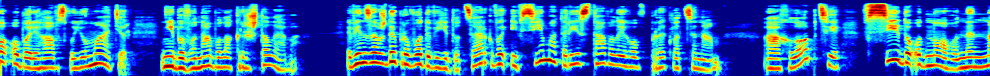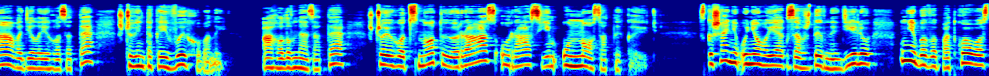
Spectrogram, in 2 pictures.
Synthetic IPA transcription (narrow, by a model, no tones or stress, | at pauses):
ɔʔɔbɔɾʲiɦɑwsʋɔjumɑtʲḭrʲ | nʲibɪʋɔnɑbʊlˠɑkɾɪʃt̪ɐlˠɛʋɐ | ʋʲinzɐwʒd̪ɪpɾɔʋɔd̪ɪwjjid̪ɔt̪sɛrkʋɪʔiwsʲimɐt̪eɾʲist̪ɑʋɪlˠɪjɔɦɔwpɾɪklˠɐd̪̚sɪnɑm | ɐxlˠɔpt͡sʲiw̥sʲid̪ɔʔɔd̪nɔɦɔnɛnɑʋedʲilˠɪjɔɦɔzɐt̪ɛʃt͡ʃɔʋʲint̪ɐkɪjʋɪxɔʋɐ̰nɪ̰j | ɐɦɔlˠɔwnɛzɐt̪ɛ | ʃt͡ʃɔjɔɦɔt̪snɔt̪ɔjʊrɑzurɑz̥jimunɔsɐt̪ɪkɐ̰jʊ̰tʲ | skɪʃɛnʲːiʔʊnʲɔɦɔjɐɡzɐwʒd̪ɪwnedʲilʲʊ | nʲibɪʋɪpɐd̪kɔʋɔ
